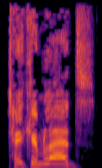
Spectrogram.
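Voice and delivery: loud, high command shout; rally the men with a yell; shouted order. A narrator's reading. Young officer ordering his men to attack, loud high shout. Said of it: "another voice shouted".

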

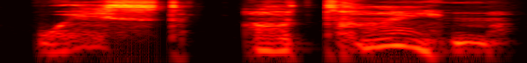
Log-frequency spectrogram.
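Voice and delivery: slow, soft disbelief; hushed, measured echo; said quietly. A narrator's reading. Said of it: "said Leo".

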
